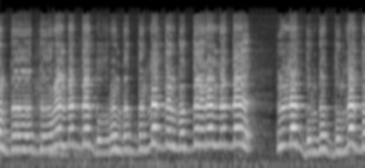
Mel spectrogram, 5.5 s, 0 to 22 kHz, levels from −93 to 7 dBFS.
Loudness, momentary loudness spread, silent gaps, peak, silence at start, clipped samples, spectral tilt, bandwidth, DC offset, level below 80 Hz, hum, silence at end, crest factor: -17 LUFS; 10 LU; none; -4 dBFS; 0 s; under 0.1%; 0 dB/octave; 17 kHz; under 0.1%; -56 dBFS; none; 0 s; 16 dB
